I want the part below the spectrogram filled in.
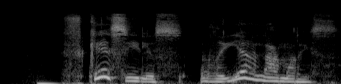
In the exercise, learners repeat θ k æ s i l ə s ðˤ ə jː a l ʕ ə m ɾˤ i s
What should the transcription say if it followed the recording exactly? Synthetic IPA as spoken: f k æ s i l ə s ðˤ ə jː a l ʕ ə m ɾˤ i s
